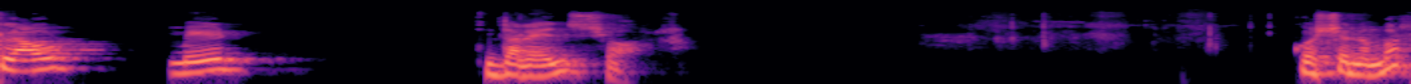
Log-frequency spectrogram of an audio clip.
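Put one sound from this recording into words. A middle-aged man reads aloud calmly, close to a microphone, in short phrases.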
